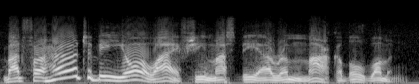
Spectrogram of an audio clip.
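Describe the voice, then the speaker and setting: A man voicing an elderly male wizard, a fretful, warm grandfather, with a high, quavering old voice. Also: wildly swooping pitch, takes it slowly, no echo, full character voice. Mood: tender.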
